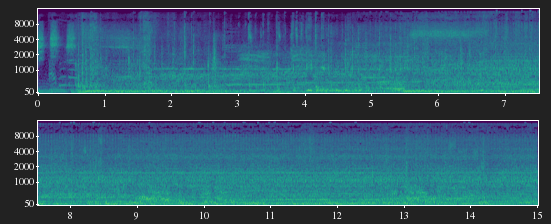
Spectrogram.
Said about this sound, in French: avec ce lion de la MGM et le son de la pellicule qui tourne sur le projecteur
